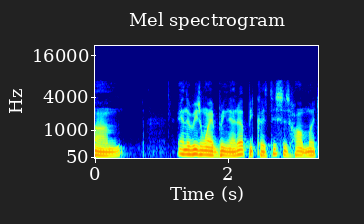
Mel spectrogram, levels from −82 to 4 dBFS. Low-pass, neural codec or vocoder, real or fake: 7.2 kHz; vocoder, 44.1 kHz, 80 mel bands, Vocos; fake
